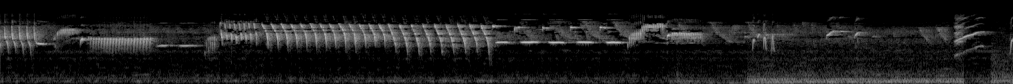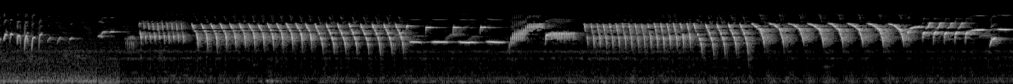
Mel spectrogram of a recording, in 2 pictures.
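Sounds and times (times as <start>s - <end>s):
canary singing: 0.0s - 19.2s.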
